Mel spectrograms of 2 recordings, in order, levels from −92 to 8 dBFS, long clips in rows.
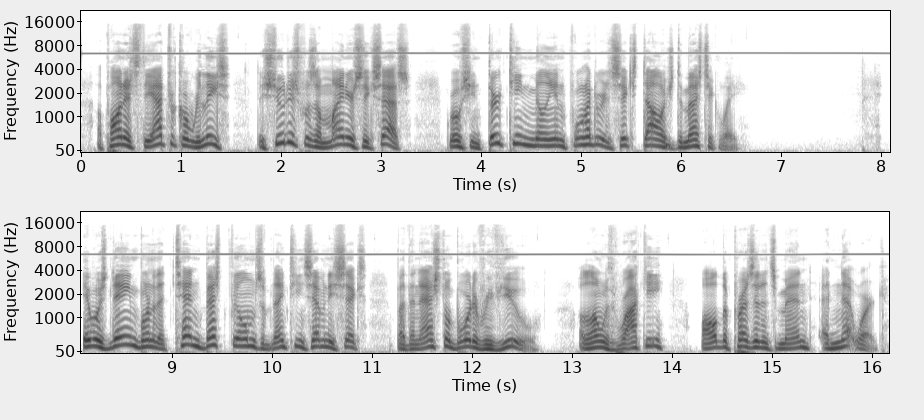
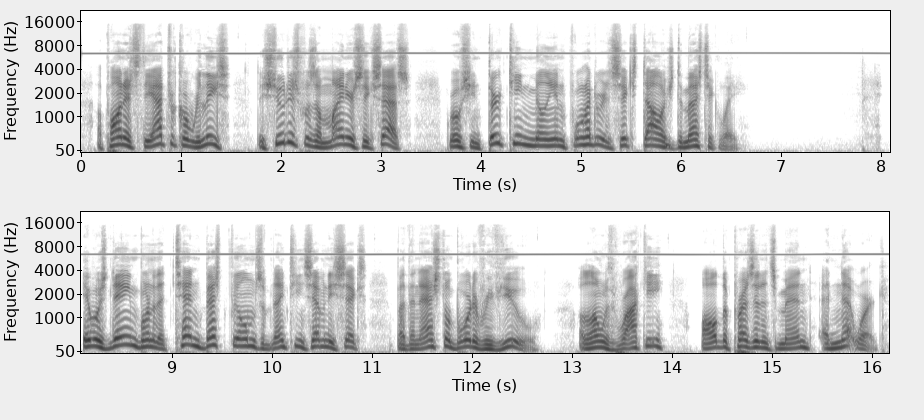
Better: neither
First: high-pitched whine; loud; throughout; 6.5 kHz, 9 dB below the speech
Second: high-pitched whine; loud; throughout; 6.5 kHz, 9 dB below the speech

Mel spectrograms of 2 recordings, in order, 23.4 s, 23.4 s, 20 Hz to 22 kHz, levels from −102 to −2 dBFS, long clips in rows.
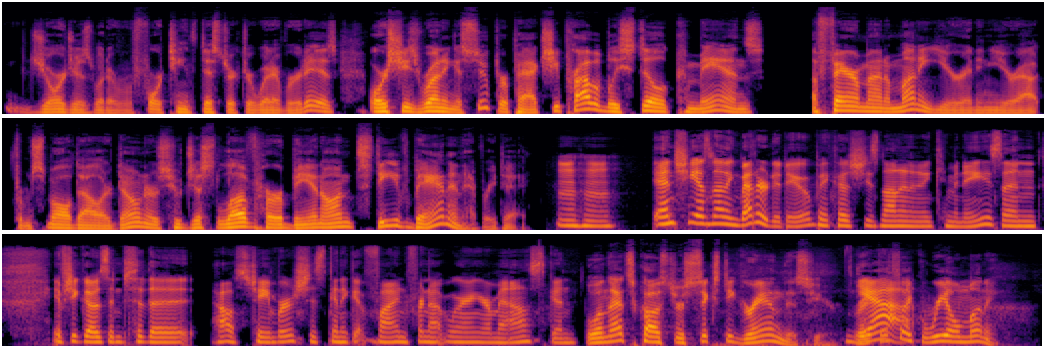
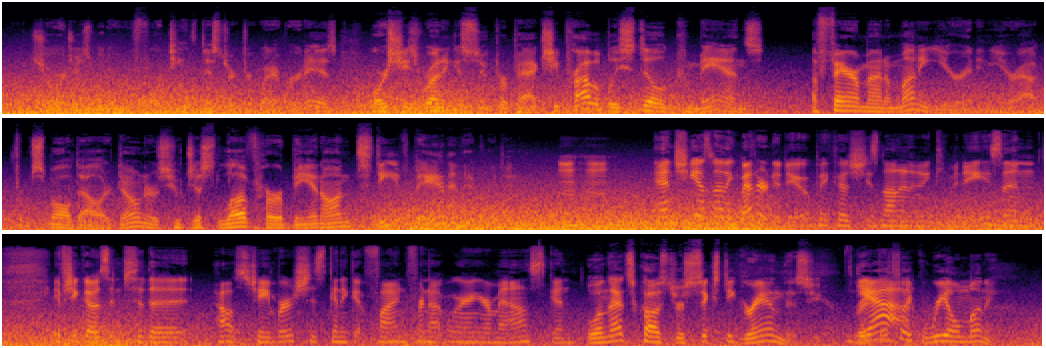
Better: first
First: none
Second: wind noise on the microphone; heavy; 4 dB below the speech

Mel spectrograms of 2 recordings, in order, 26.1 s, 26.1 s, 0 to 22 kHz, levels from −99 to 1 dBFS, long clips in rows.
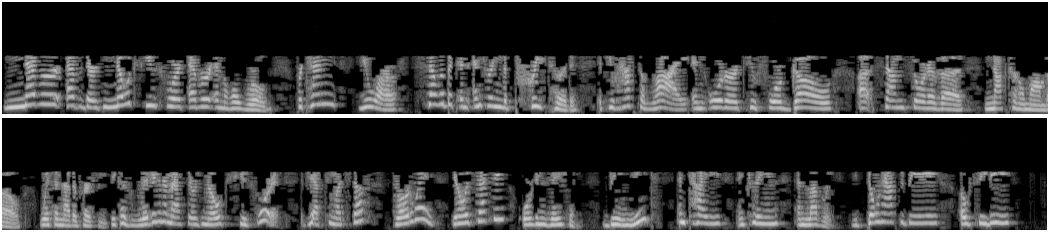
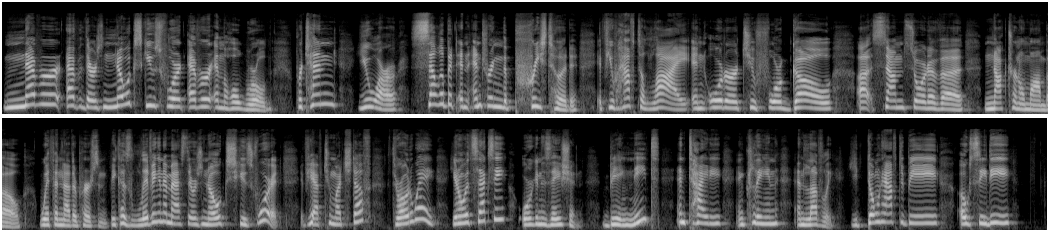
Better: second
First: garbled, watery; badly; nothing above 3 kHz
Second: none

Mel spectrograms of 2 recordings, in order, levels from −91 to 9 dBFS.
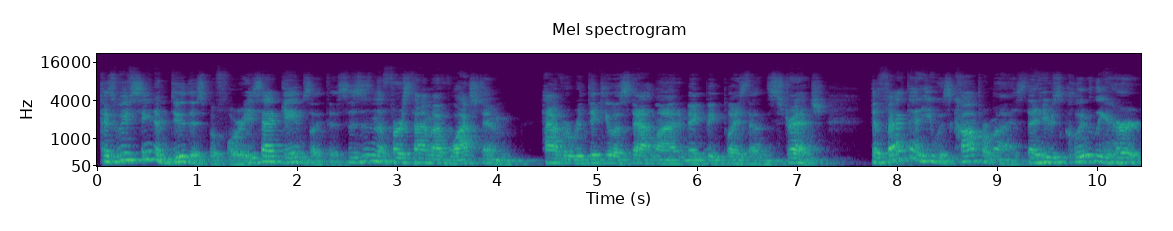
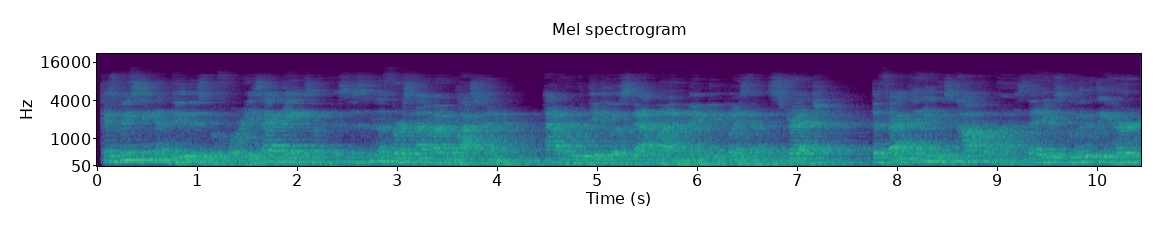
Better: first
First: room echo; slight; dies away in 0.4 s // off-mic speech; far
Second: room echo; strong; dies away in 2 s // off-mic speech; far

